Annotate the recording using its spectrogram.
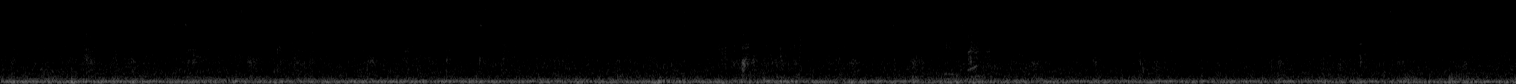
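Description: Hoofbeats of a horse trotting on arena dirt, faint clicks over a steady low hum.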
